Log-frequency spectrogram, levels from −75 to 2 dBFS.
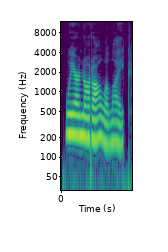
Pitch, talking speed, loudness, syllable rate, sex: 195 Hz, 210 wpm, -14 LUFS, 6.3 syllables/s, female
